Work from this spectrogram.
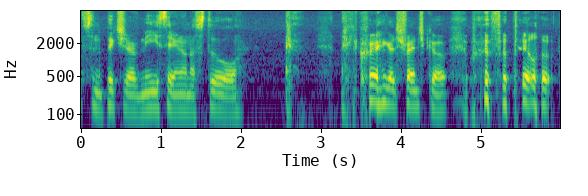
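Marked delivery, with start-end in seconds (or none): none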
